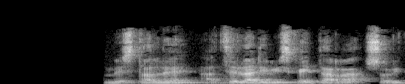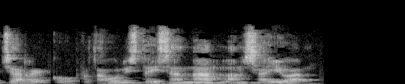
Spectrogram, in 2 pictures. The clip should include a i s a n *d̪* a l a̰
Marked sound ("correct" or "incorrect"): correct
